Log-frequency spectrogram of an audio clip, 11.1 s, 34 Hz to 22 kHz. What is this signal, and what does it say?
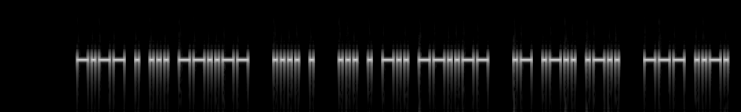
Morse code, heard as a keyed tone, about 22 wpm, 700 Hz. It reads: YES, HE SED, ALL OF
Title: Sentences from Top 500 Words and Abbreviations 22wpm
